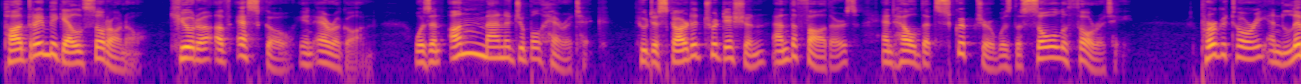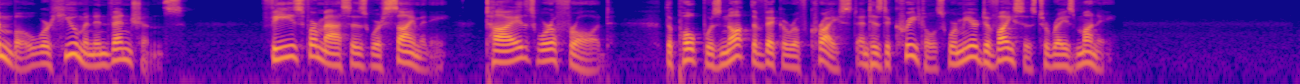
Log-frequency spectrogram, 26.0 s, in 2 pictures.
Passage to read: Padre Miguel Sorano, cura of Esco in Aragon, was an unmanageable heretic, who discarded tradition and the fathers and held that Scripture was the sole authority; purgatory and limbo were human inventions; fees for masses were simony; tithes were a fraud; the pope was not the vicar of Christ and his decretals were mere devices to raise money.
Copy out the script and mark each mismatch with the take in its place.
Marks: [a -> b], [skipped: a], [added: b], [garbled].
Padre Miguel Sorano, cura of Esco in Aragon, was an unmanageable heretic, who discarded tradition and the fathers and held that Scripture was the sole authority; purgatory and limbo were human inventions; fees for masses were simony; tithes were a fraud; the pope was not the vicar of Christ and his decretals were mere devices to raise money.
